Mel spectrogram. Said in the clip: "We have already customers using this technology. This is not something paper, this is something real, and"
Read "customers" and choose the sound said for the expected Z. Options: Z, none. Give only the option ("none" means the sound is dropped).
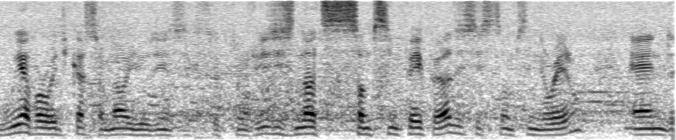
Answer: none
